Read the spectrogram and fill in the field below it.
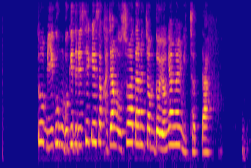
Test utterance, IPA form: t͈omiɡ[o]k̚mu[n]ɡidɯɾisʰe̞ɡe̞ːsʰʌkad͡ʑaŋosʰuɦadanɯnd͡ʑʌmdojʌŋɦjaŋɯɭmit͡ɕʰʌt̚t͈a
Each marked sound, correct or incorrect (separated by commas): incorrect, incorrect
